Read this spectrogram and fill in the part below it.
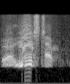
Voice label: chitchat, bot, voice commands; svencoop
